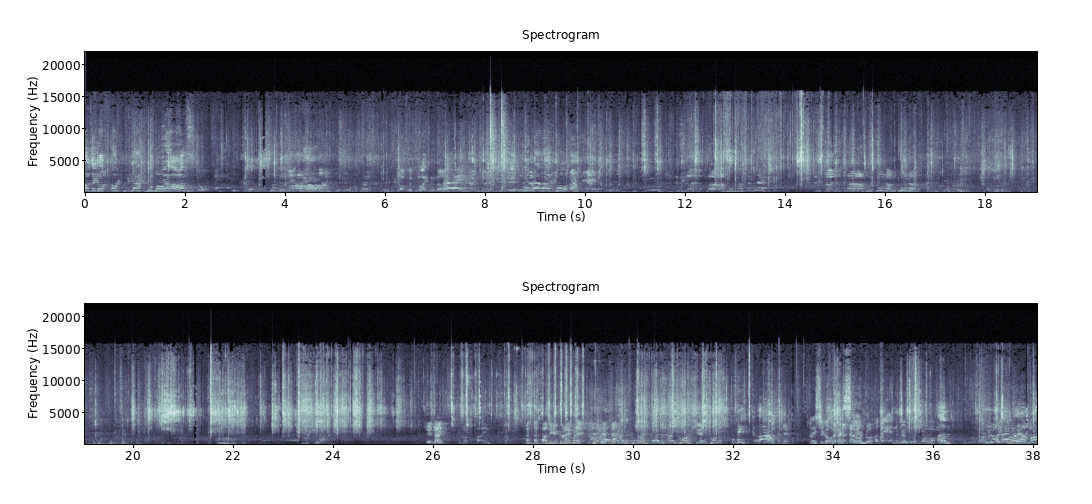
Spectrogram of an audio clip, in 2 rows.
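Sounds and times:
people shouting: 7.0s - 13.6s.

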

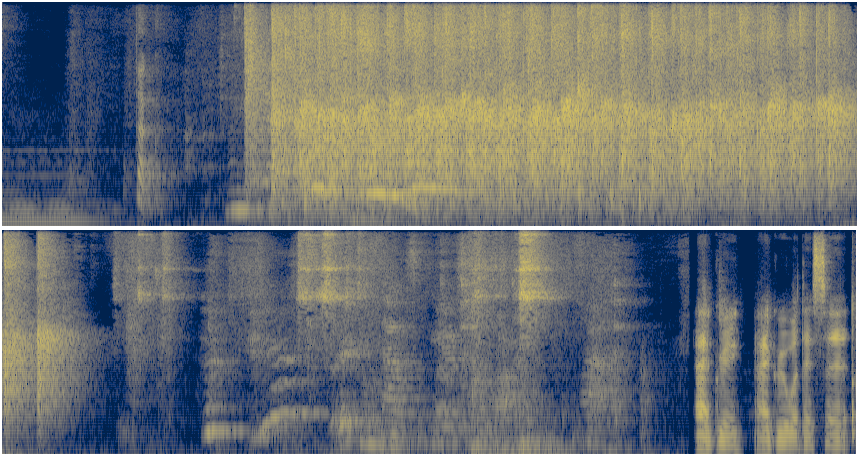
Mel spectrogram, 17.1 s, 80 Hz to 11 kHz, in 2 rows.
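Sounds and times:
audience applause: 2.4s - 9.2s.

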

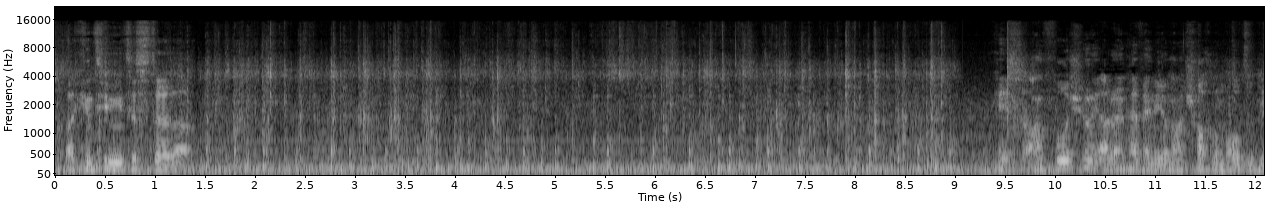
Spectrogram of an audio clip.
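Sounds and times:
whisk scraping metal bowl: 0.0s - 9.1s.

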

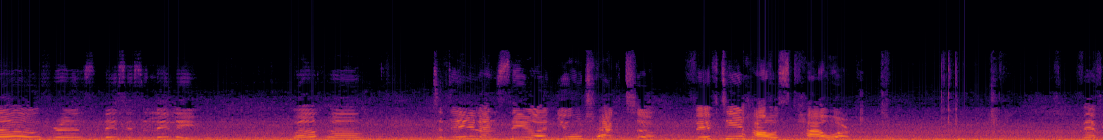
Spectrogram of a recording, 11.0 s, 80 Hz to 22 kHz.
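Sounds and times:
woman speaking: 0.0s - 2.0s, 2.9s - 3.7s, 4.3s - 8.6s, 10.8s - 11.0s
low rumble: 0.0s - 11.0s
mechanical hum: 0.0s - 11.0s.

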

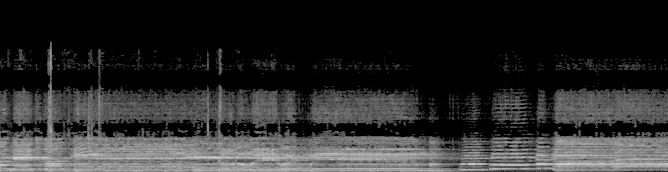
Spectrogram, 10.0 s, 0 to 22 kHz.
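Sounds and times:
orchestra and chorus music: 0.0s - 10.0s.

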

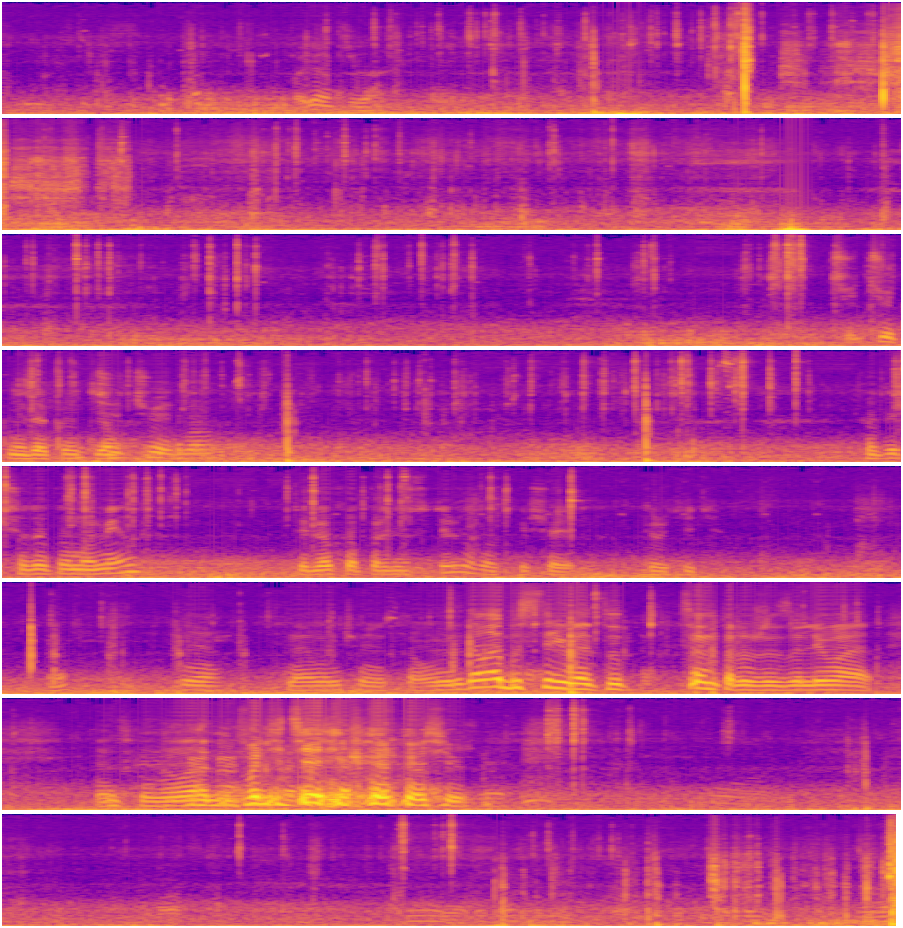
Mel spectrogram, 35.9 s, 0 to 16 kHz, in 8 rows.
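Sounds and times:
rumbling handling noise: 0.0s - 27.0s, 28.7s - 35.9s
faint metal clinks: 9.0s - 21.0s.

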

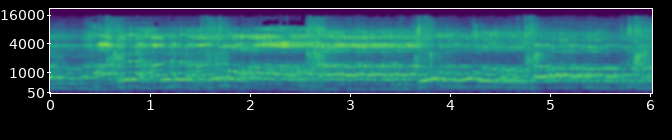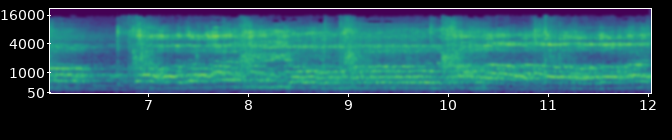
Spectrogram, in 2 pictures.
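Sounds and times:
voices singing together: 0.0s - 12.0s.

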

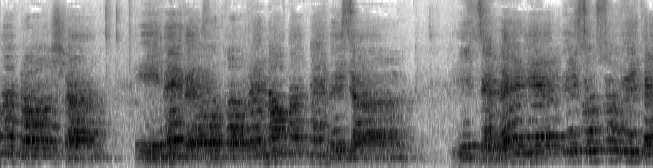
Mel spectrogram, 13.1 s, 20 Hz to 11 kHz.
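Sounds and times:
group singing a hymn: 0.0s - 13.0s.

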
